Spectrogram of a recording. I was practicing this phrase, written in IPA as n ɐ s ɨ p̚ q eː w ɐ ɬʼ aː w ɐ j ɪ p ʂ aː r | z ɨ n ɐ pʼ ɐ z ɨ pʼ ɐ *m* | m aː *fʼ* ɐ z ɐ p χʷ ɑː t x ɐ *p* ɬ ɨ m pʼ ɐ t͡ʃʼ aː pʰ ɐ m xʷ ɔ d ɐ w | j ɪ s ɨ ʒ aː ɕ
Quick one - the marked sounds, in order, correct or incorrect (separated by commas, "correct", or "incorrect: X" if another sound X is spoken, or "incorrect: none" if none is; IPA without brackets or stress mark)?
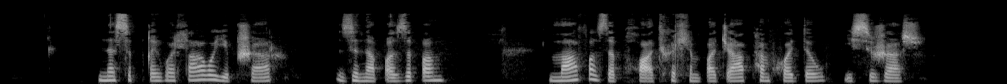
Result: correct, correct, incorrect: none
